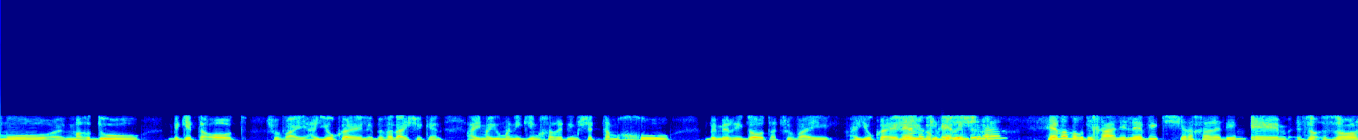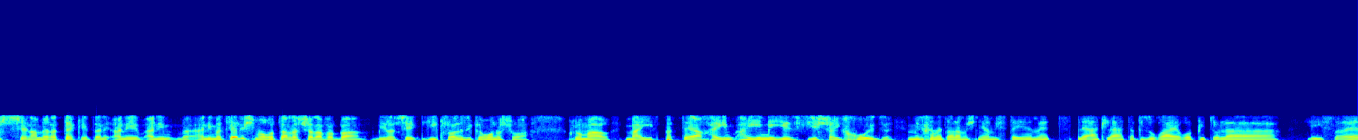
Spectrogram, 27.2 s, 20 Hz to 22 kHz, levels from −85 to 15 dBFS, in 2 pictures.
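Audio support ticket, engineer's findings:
GSM full-rate codec, throughout. Buzzy, gravelly roughness on speech, plainly audible. Nothing above 4 kHz. Vocal-tract model driven by regularly spaced pulses with sparse excitation. Texture fits a 13 kbps full-rate stream somewhere in the call path.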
